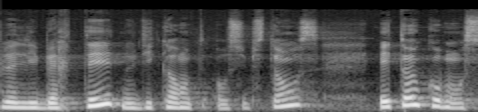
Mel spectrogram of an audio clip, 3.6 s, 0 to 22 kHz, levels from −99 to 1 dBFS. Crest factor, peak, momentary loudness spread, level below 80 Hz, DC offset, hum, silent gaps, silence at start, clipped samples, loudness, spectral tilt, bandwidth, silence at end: 14 dB; -2 dBFS; 14 LU; -60 dBFS; under 0.1%; none; none; 0 s; under 0.1%; -17 LUFS; -6 dB/octave; 13 kHz; 0 s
